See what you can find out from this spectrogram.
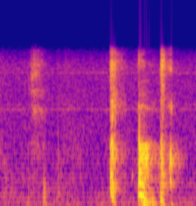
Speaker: boy, I sneezed. Good boy. Hi.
